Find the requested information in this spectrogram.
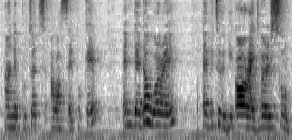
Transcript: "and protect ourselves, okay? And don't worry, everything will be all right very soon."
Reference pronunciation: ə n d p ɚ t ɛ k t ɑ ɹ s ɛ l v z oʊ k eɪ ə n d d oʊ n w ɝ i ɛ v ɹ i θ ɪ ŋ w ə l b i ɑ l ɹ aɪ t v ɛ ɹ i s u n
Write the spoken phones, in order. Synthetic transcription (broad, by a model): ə n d p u t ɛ t ɑ w s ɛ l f oʊ k eɪ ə n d d oʊ n w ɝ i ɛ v ɹ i t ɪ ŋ w ə l b i ɑ l ɹ aɪ t v ɛ ɹ i s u n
